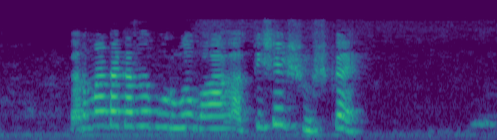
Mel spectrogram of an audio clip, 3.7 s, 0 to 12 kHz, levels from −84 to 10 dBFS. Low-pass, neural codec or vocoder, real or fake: 7.2 kHz; none; real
